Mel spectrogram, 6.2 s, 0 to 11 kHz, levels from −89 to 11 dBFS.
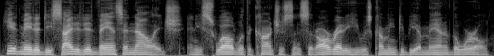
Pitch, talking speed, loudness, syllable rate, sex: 110 Hz, 250 wpm, -18 LUFS, 6.4 syllables/s, male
